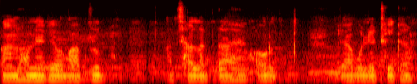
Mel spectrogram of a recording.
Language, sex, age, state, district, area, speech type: Hindi, male, 30-45, Bihar, Madhepura, rural, spontaneous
